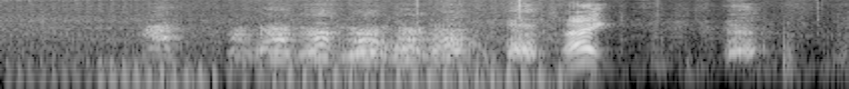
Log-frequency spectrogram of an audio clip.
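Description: A dog named Rebel barks and yips in quick bursts close by, over a low motor-like rumble, while a person shouts at it.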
